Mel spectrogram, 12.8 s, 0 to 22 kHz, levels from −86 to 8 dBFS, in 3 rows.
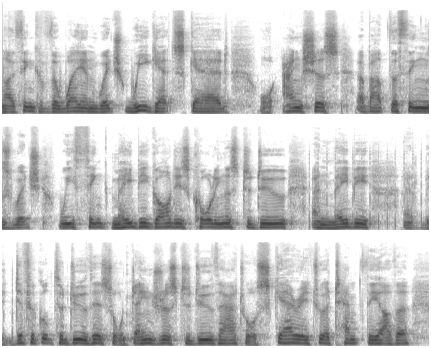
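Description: From 7.34 to 8.74 s there's a train of clicks: a steady run of sharp, identical ticks at about 11.5 per second, around fifteen in all, popping out at roughly the same level as the sound itself. They keep their even spacing straight through, gaps included, so they sit on top of the audio rather than coming from it. The likely cause is interference from nearby gear or a faulty connection or power supply injecting repeated pulses.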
